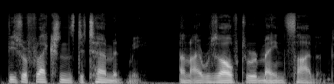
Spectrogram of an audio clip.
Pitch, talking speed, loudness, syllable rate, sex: 90 Hz, 180 wpm, -21 LUFS, 6.9 syllables/s, male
